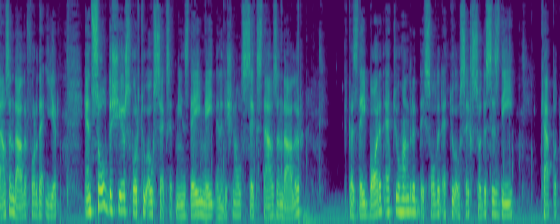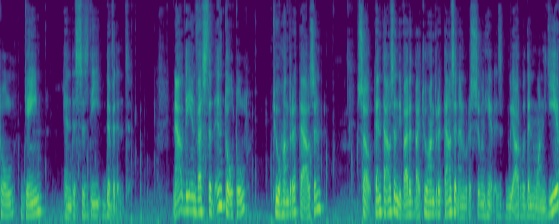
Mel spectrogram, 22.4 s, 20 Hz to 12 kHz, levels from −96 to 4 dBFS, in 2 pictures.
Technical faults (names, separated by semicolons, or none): none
